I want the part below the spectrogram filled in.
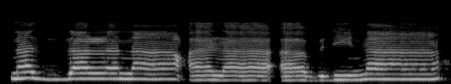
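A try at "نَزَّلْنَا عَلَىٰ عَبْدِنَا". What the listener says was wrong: Nanya jangan panjang-panjang. Nazzal ada zai tasdid, nazzalna ala abdina di situ.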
